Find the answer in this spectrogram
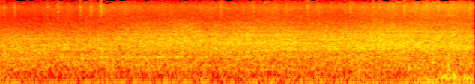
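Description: Approaching diesel freight locomotives running on the main line, a steady rumble that grows louder toward the end.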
